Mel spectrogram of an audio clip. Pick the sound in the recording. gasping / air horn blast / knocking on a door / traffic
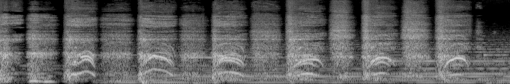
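gasping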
